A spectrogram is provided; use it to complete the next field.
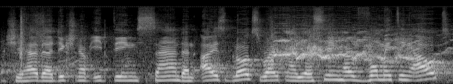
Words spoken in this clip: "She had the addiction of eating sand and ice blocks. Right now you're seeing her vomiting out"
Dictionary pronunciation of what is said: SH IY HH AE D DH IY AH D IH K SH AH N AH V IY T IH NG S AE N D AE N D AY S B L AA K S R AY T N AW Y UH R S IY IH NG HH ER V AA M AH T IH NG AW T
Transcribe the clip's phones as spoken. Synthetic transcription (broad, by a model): SH IY HH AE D DH IY AH D IH K SH AH N AH V IY T IH NG S AE N D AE N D AY S B L AA K S R AY T N AW Y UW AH S IY IH NG HH ER V AA M AH T IH NG AW T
